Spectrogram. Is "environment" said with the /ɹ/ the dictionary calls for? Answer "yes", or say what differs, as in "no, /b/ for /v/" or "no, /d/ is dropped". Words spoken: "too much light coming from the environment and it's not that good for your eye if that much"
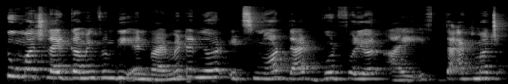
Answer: no, /ɹ/ is dropped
